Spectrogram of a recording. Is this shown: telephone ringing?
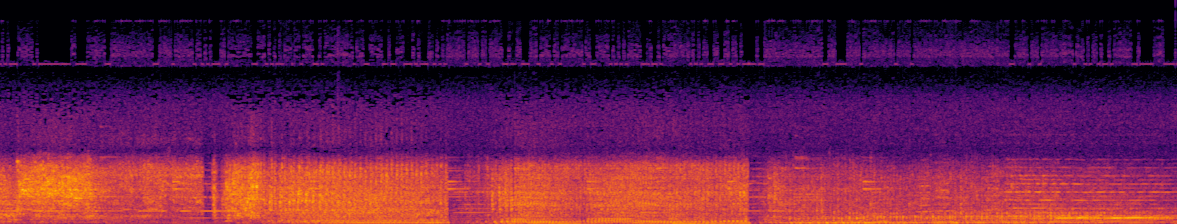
no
